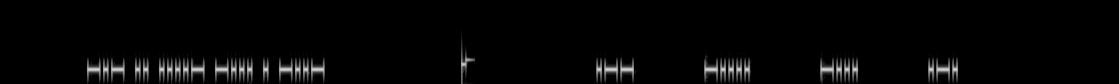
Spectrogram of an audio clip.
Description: Morse code, heard as a keyed tone, about 30 wpm, spaced as for 17 wpm, 700 Hz. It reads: KI4BEX W6BR
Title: USA Call Signs - 6x Character Spacing - 30wpm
